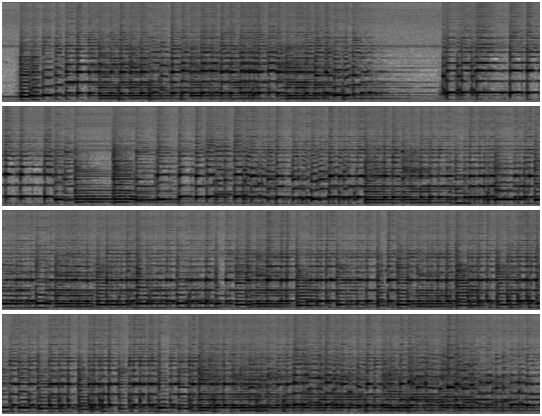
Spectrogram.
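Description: Solo buzuq improvisation (taqasim): plucked metal-string melodic phrases over a repeated drone note. The playing pauses briefly about six seconds in, then resumes with fast, dense picking.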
